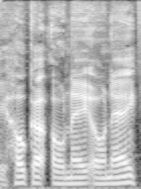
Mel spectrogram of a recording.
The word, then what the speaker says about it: Hoka One One: It's a little tricky because the company that owns Hoka, the name looks like Hoka 1-1, but the ones are pronounced One. So it's really Hoka One One.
